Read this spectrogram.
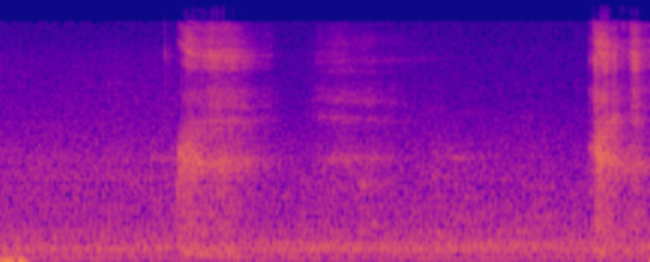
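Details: Agonal breathing (gasping), a sign of cardiac arrest in the context of CPR: two loud, snorting gasps several seconds apart with quiet in between.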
